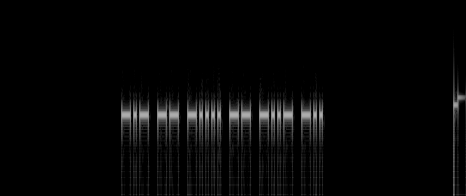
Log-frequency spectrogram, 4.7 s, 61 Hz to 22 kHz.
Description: Morse code, heard as a keyed tone, about 40 wpm, 700 Hz. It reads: KM6MXD
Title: USA Call Signs - 6 Characters - 3x Character Spacing - 40wpm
